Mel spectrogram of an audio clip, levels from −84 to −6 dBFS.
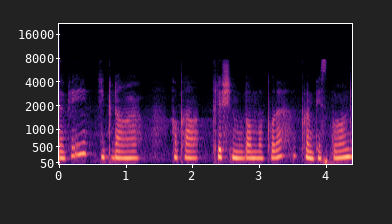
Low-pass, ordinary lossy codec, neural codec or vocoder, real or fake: none; none; codec, 16 kHz, 0.5 kbps, FunCodec, trained on LibriTTS, 25 frames a second; fake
